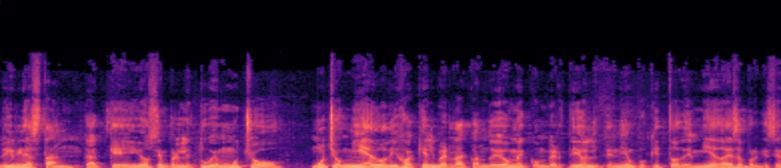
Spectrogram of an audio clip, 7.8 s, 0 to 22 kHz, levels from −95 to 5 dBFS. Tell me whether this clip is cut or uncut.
cut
